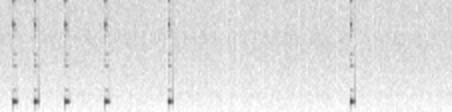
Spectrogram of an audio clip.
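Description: A spinning prize wheel ticks, slowing down.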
